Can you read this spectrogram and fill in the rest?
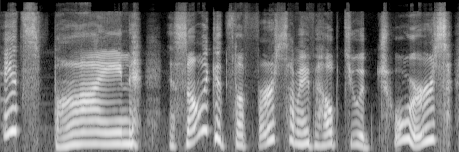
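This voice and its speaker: Peppy young fireworks girl, very high, lively. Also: normal speed, dry recording, clean studio sound. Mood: eager. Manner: upbeat, eager, reassuring. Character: cheerful young woman fireworks maker. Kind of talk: game voice acting.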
